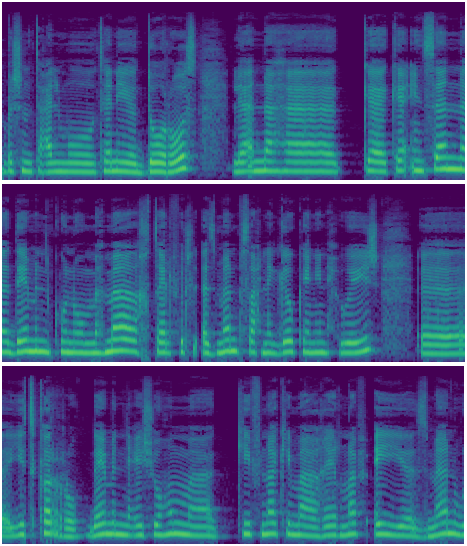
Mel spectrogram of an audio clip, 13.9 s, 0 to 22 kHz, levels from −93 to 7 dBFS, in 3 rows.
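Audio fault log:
No faults found in this speech recording.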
